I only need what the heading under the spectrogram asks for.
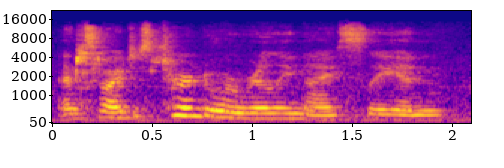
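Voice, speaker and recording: A middle-aged Buddhist teacher gives an informal talk, telling stories conversationally and acting out what people said. Her voice is on the low side, expressive, and quick, picked up by a distant mic with faint room noise.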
